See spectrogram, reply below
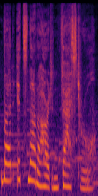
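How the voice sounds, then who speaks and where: An actress playing a courteous, soft-spoken young noblewoman in a video game. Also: fairly high pitch, big pitch swings, normal speed. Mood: gentle. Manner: soft-spoken, formal, polite. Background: game music.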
